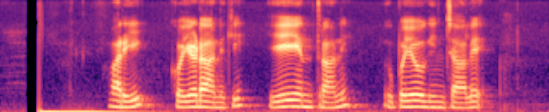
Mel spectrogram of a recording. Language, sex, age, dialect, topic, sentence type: Telugu, male, 18-24, Telangana, agriculture, question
